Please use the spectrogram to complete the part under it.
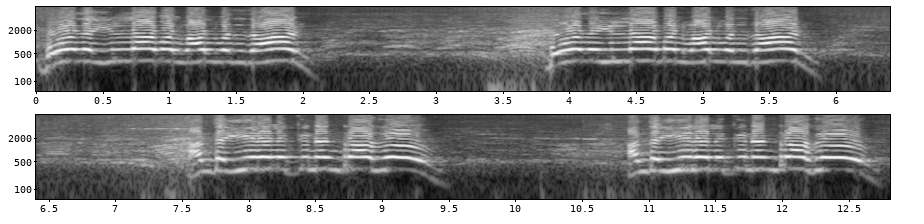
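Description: High slow megaphone slogan chanter. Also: male voice, flat delivery, fairly bright tone. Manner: repeats each slogan line twice in a sing-song cadence. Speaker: anti-drug rally slogan leader. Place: outdoors on a street at a rally. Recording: noisy outdoor street with traffic and crowd.

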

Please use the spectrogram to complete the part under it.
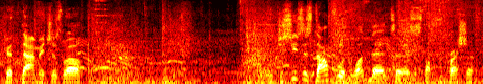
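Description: A man's voice: a little high, expressive, moderate pace, over loud music. A man giving hyped colour commentary on a fighting game tournament. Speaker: esports commentator.

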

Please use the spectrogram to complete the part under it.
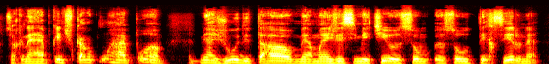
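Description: A fast-paced male interview guest, in his forties. He talks in a frank, slangy way, swearing freely. The sound is dry and close, with no room echo. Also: medium pitch. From Brazil. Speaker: interview guest, former footballer. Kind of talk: casual interview chat.

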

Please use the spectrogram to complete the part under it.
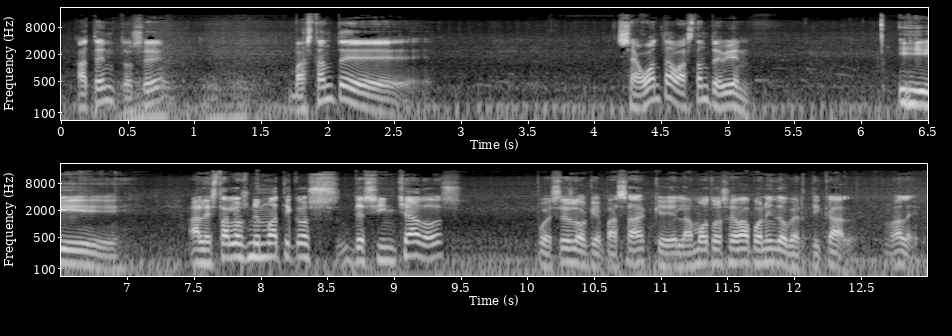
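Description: Standing behind a handheld phone or camera in a street parking area, a motorcycle vlogger gives casual, chatty vlog commentary while the urban street around him is noisy. His medium-pitched, slightly bright voice is animated, at a measured pace with frequent pauses.

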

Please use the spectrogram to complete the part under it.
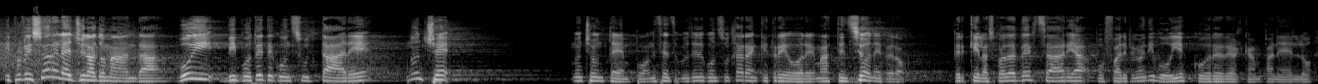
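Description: A man's voice: on the high side, animated, moderate pace, pushed and bright. A man hosting a live quiz, explaining the rules to contestants in a chatty way and often asking if everyone agrees. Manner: chatty, repeats and restarts, asks for agreement. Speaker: quiz show host. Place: event hall with contestants. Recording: echoey hall.

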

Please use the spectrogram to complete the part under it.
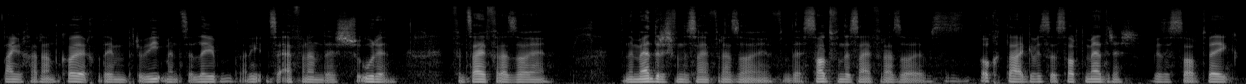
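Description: A Torah teacher gives a religious lecture in a mid-pitched, gravelly, raspy voice. He speaks a little fast in animated, emphatic bursts, slipping English words into his explanations.

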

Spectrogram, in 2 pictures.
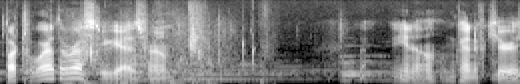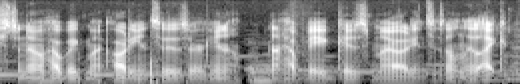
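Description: A man's voice: sits low, moderate pace, creaky, music in the background. A man giving casual, rambling gameplay commentary with a harsh voice, joking and chatting with his viewers. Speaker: let's play host.

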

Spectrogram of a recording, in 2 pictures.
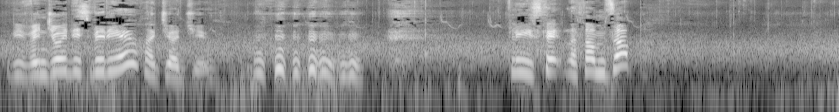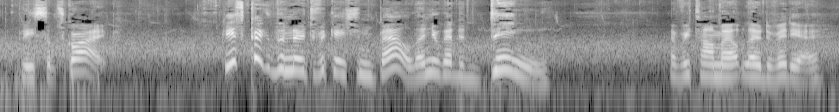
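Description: A woman's voice: on the high side, expressive, normal speed, long pauses, a little mellow, slight background noise. A woman chatting outdoors in a rambling, self-mocking daily vlog, laughing often. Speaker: vlogger.

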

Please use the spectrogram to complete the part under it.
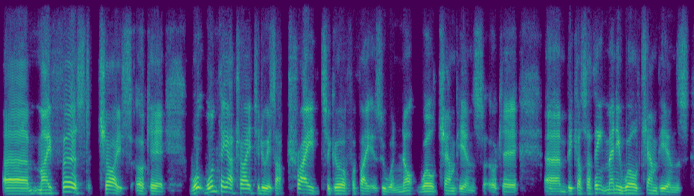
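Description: This panel guest, a man in a relaxed panel chat, talks through his computer mic on a video call, leaving the recording muffled but free of room sound. His medium-pitched voice is animated yet unhurried, and his rambling is full of "okay" and "um."

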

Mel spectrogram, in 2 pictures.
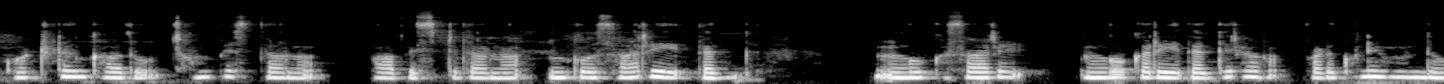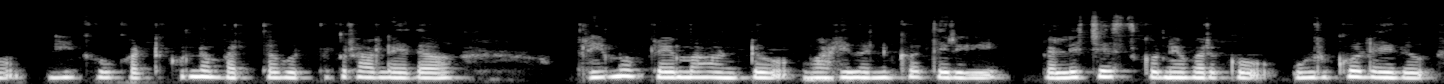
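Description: An enraged middle-aged mother-in-law lays into the wrongdoer with harsh scolding, as a woman reader puts her on. The pitch is fairly high but kept level. The tone is dark and husky. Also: flat delivery, moderate pace, muffled recording. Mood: furious.

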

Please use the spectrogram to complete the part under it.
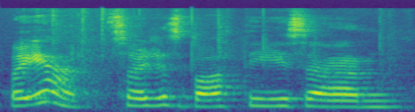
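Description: A young adult woman rambles informally in a casual home vlog, filmed inside her apartment on a phone or camera held at arm's length. Her voice is a little high and mellow, with fairly even intonation and a moderate pace.

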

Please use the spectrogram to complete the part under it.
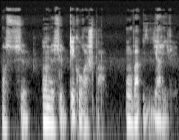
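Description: A man voicing a kind, patient male cricket in a storybook, talking in an encouraging way with a gravelly, husky voice. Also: mid-range voice, steady tone, moderate pace, heavily acted. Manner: warm, encouraging.

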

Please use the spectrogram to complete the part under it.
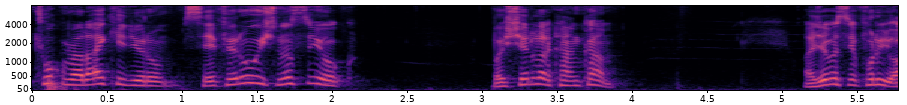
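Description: A young man hosting his gaming channel, talking casually over his gameplay, often exasperated and complaining in slangy chatter, recorded at home. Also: a little high. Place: home room near an open window. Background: a child heard outside.

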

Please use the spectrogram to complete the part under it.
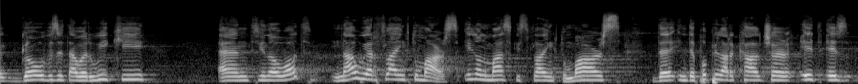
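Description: His voice is high with a darkish tone, echoing as though in a large hall. The Polish man, in his thirties, is giving a loose, enthusiastic lightning talk on a handheld mic at a large tent stage at a hacker camp, stumbling into plenty of restarts during this informal conference talk.

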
